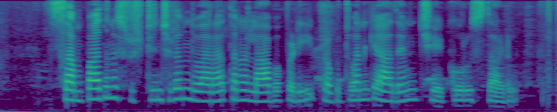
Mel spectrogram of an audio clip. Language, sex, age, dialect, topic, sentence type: Telugu, female, 25-30, Utterandhra, banking, statement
